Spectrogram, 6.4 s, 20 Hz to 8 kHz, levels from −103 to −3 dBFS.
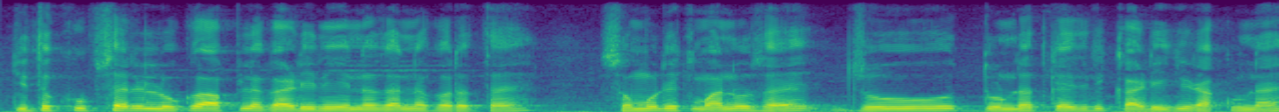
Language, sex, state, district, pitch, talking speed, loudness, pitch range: Marathi, male, Maharashtra, Gondia, 135 Hz, 185 wpm, -17 LUFS, 130-145 Hz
